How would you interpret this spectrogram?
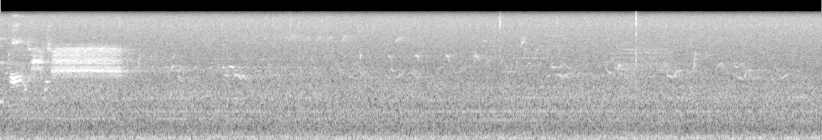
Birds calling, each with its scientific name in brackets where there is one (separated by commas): American Robin (Turdus migratorius), Red-winged Blackbird (Agelaius phoeniceus)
